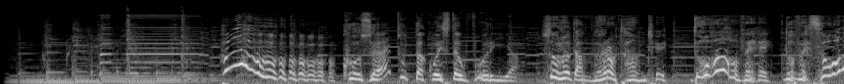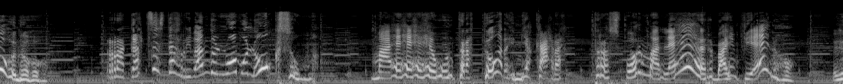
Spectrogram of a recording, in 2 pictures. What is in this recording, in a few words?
Animals Characters, IT, MUSIC; Voice Over for Animation and Cartoon Characters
